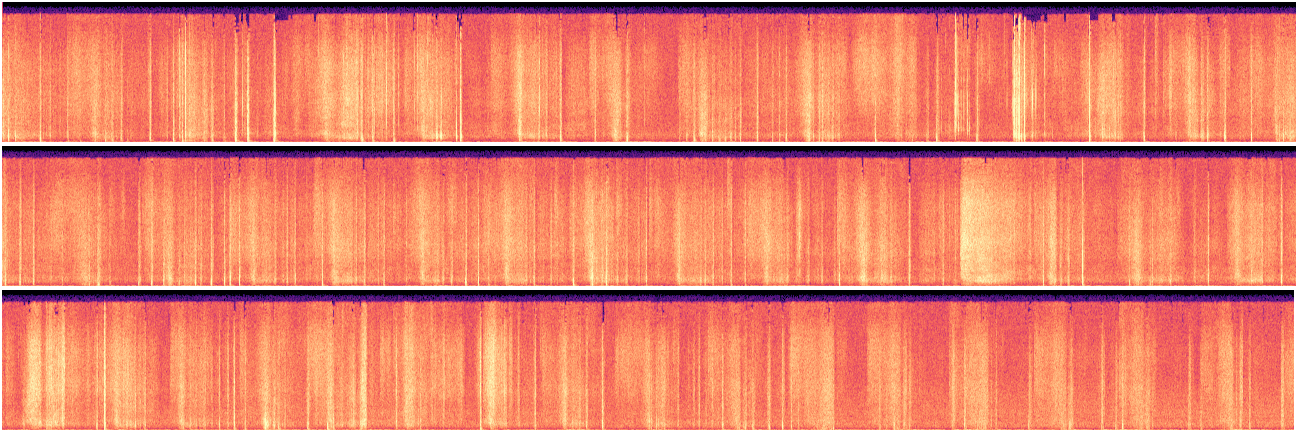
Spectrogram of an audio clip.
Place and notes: river Drava, Loka - stones, snow
Starše, Slovenia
